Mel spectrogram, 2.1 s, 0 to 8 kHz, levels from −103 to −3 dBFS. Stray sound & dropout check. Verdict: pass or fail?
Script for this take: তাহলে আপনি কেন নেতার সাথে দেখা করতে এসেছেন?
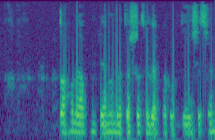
pass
